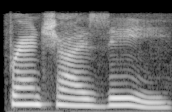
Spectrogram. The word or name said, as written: franchisee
